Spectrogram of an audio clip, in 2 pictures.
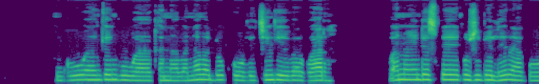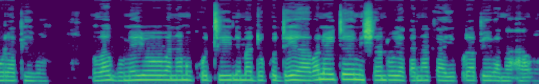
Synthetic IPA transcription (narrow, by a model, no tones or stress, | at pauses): ŋɡuwaŋɡe̞ŋɡuwakʰanaʋanaʋaɗo̞koʋe̞t͡ʃiŋɡe̞ʋarwaɾa | ʋano̞ende̞swekuʐibʱe̞ɮe̞rakuːɾapiːwa | ʋaɡʱume̞joʋanamukʰo̞tʰine̞madʱo̞ko̞dʱe̞jaʋano̞itemiʃando̞jakanakʰaje̞kuɾape̞ʋanaʔaːʋo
